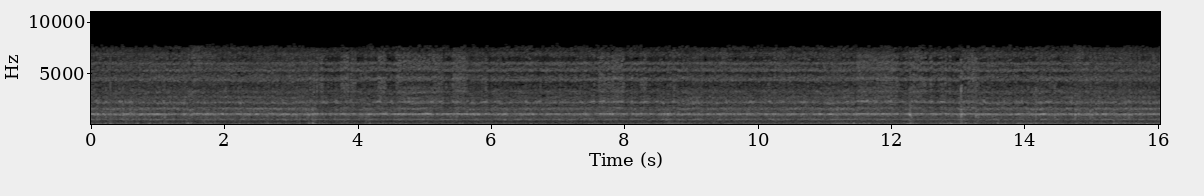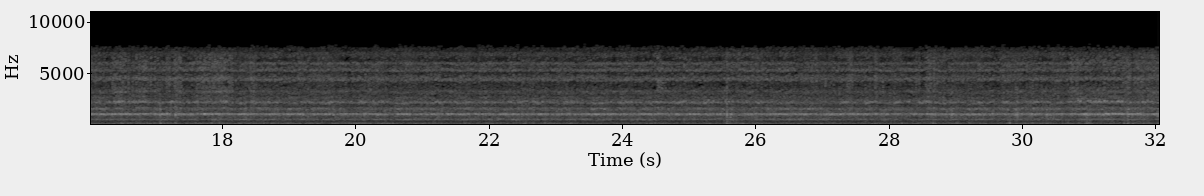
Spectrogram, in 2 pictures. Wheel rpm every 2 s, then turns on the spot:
140, 140, 140, 140, 140, 140, 150, 140, 140, 140, 140, 140, 140, 140, 140, 140.
none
